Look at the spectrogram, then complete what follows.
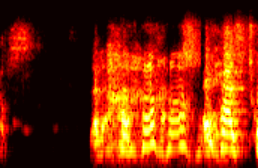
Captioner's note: laughs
